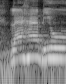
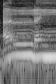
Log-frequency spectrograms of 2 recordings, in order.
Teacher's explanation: Ha harus sengau. Jangan hanya sekedar ditahan.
